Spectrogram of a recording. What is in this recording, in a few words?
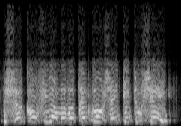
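left wing, mood medium, French; War Thunder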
